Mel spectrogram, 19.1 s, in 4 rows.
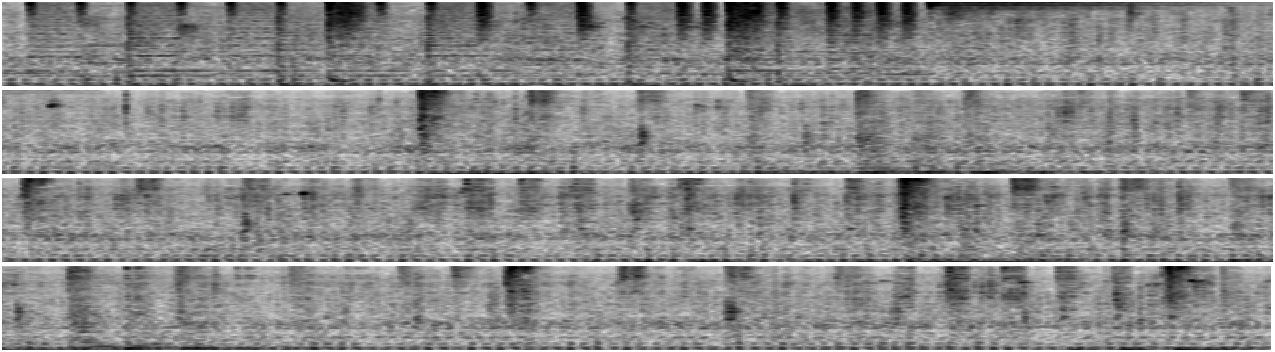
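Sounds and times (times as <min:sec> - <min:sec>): engine running at low speed: 0:00.0 - 0:19.0
sharp clicks and rattles: 0:00.0 - 0:19.0.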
